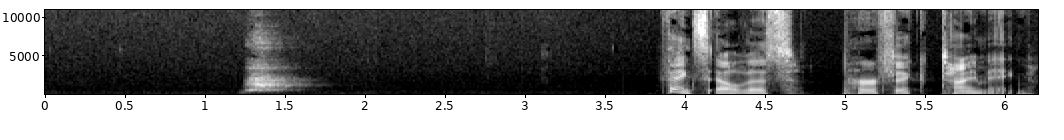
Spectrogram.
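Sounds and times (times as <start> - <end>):
dog barking: 1.2 - 1.8
speech: 3.9 - 6.2.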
